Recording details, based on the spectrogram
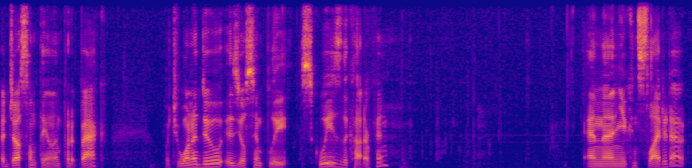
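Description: A man in his thirties calmly explaining how to do something step by step, demonstrating with his hands in a small boat cabin, close to the camera. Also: mid-range voice, vocal fry, dry recording. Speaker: sailing show host. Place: small wood-paneled boat cabin, indoors. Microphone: camera close in front of the face.

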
